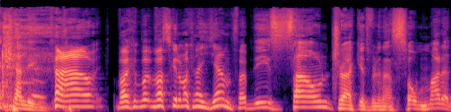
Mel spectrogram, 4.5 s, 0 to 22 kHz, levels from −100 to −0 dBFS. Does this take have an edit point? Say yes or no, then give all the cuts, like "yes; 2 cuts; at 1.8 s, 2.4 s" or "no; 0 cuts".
yes; 2 cuts; at 1.1 s, 2.5 s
